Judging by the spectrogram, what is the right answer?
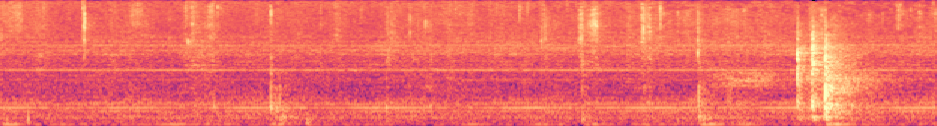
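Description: Wooden spatula stirring tender mangoes through thick chilli pickle paste in a stainless steel bowl: soft, wet scraping, with a short cluster of sharper knocks near the end. A faint steady hum sits underneath.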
